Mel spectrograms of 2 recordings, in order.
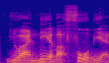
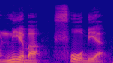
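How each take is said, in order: First: Said in the usual way. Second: Neighbor phobia said slowly, each word weighed; presenting Neighbor phobia as a new term; slow coined term. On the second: Shown as a demonstration. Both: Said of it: "That's a new word now".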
